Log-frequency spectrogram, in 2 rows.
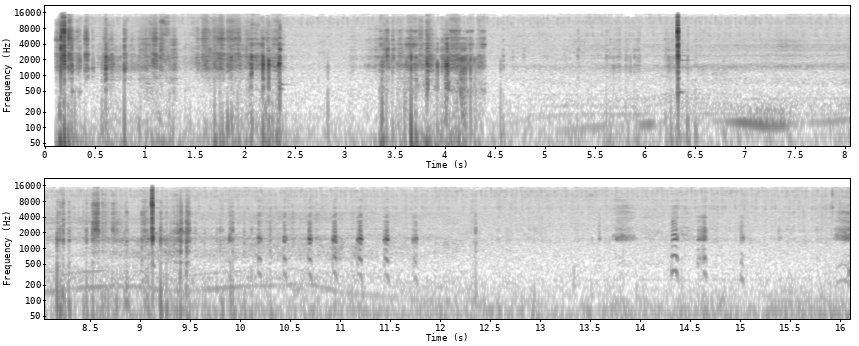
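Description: Ford F-250 pickup engine revving up and down at a distance as it spins donuts on a snow-covered lot, its pitch rising and falling slowly. Loud rushing bursts of noise on the microphone in the first four seconds, with scattered sharp clicks.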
